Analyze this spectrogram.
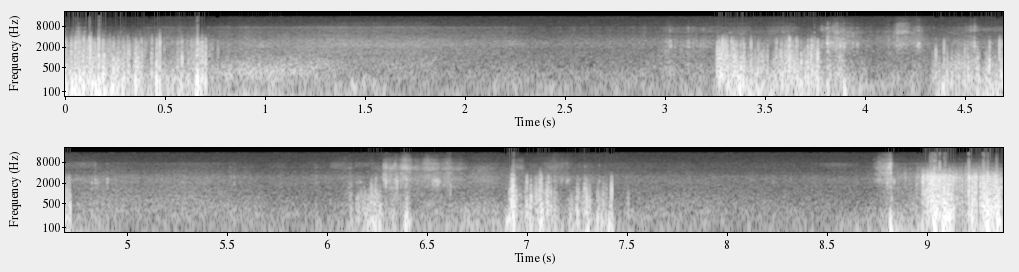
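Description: Wind rushes past and buffets the microphone in sudden gusts.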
